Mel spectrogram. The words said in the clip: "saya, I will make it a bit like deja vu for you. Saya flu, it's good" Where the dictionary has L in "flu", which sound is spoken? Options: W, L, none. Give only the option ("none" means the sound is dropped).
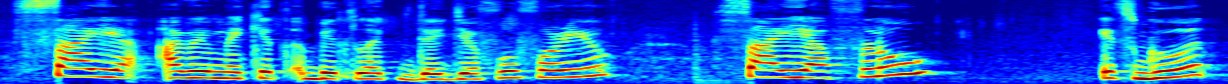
L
